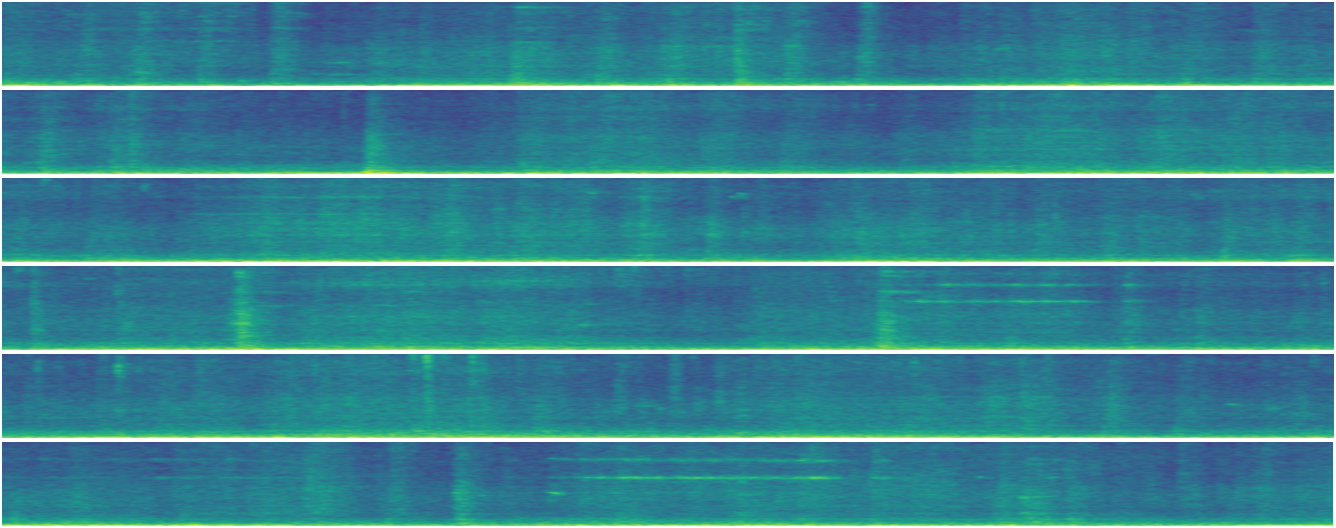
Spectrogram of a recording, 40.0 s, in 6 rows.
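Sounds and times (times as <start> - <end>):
high-pitched wheel squeals: 24.4 - 25.6, 36.0 - 37.8.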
